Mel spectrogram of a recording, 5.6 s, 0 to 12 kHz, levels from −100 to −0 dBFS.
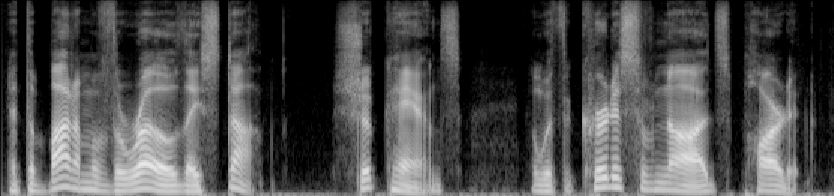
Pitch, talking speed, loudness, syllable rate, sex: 115 Hz, 185 wpm, -19 LUFS, 4.8 syllables/s, male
